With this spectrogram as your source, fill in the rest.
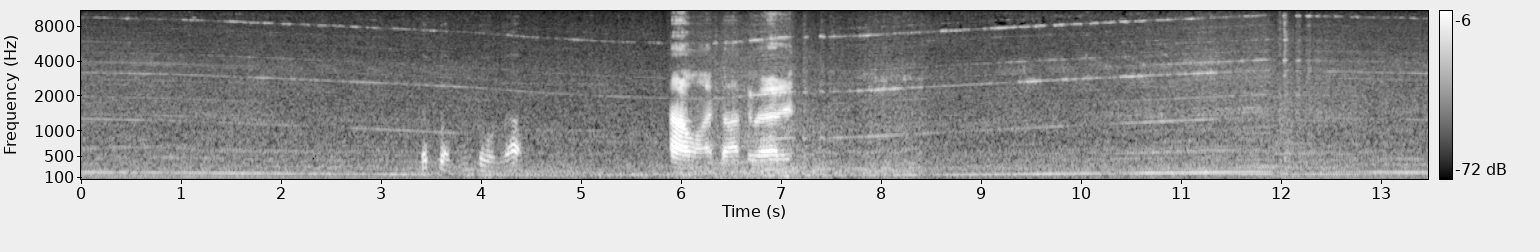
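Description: A race car engine hums steadily at low speed.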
